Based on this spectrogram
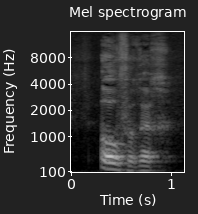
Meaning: remaining
- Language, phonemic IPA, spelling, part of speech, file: Dutch, /ˈoː.və.rəx/, overig, adjective, Nl-overig.ogg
